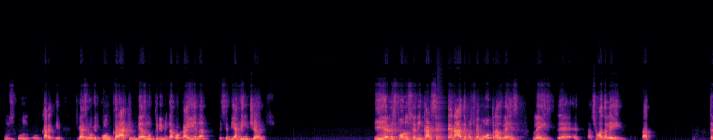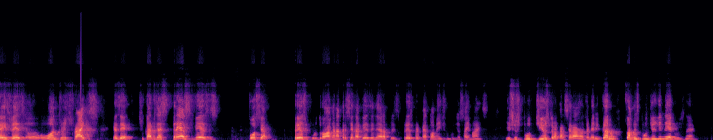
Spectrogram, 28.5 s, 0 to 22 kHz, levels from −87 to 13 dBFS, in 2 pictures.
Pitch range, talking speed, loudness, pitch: 190-265 Hz, 160 wpm, -17 LUFS, 230 Hz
